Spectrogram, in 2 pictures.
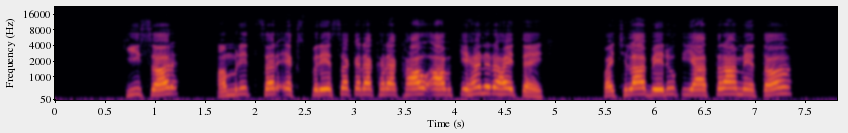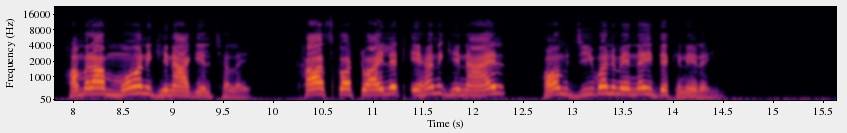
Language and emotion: Maithili, disgusted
